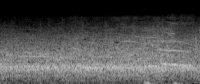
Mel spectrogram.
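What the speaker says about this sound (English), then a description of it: "And the crowd loves it." A cricket stadium crowd at the Asia Cup 2012 India vs Bangladesh match gives off a steady, loud wash of roaring noise that holds evenly throughout, with no distinct peaks.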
